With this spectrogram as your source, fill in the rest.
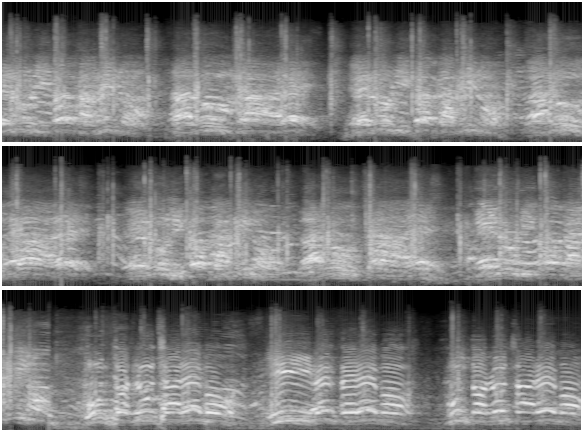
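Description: A man shouts loudly through a megaphone.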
